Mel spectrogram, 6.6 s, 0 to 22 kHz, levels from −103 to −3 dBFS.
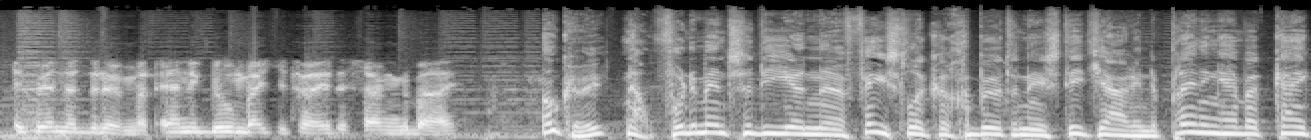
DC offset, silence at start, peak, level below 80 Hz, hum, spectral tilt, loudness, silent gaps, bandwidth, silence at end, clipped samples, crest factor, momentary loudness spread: under 0.1%; 0 s; 0 dBFS; -34 dBFS; none; -5.5 dB/octave; -11 LUFS; none; 17 kHz; 0 s; under 0.1%; 10 dB; 4 LU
